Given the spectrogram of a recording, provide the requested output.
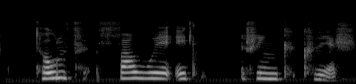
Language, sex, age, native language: Icelandic, female, 10, Icelandic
